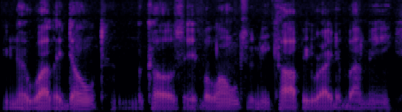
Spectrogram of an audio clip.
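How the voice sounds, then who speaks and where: Very deep, gravelly man ranting on a livestream. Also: moderate pace, mellow. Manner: profane, boastful, ranting; reads and answers viewer comments. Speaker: livestream host. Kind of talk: rambling livestream monologue.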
